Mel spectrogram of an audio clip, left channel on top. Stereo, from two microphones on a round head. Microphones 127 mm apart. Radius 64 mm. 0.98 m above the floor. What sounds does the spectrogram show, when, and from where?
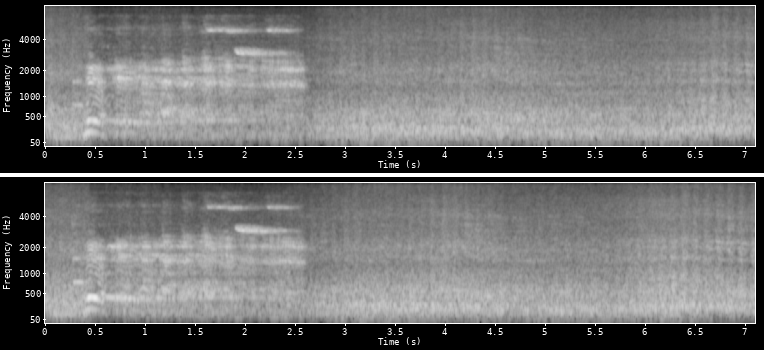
0.3 s laughter: 80° left, 3.5 m; by 2.6 s 75° left (ahead or behind), 2.5 m
1.6 s a bird: 75° left (ahead or behind), 1.8 m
